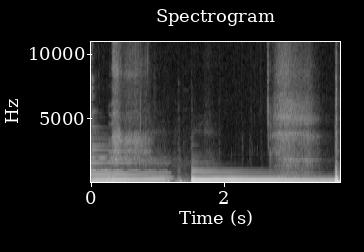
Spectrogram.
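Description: A Korean pop song intro plays with sustained, buzzy synth chords that briefly drop out, return, and swell with a bright whooshing wash before a hit near the end. No voices.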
